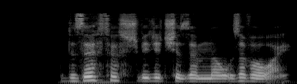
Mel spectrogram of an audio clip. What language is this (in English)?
Polish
